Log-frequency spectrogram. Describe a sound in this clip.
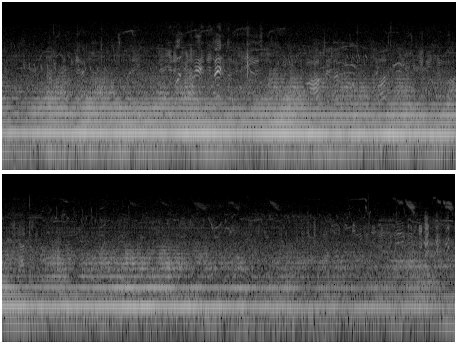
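Several men talk and call out to each other at a distance outdoors.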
